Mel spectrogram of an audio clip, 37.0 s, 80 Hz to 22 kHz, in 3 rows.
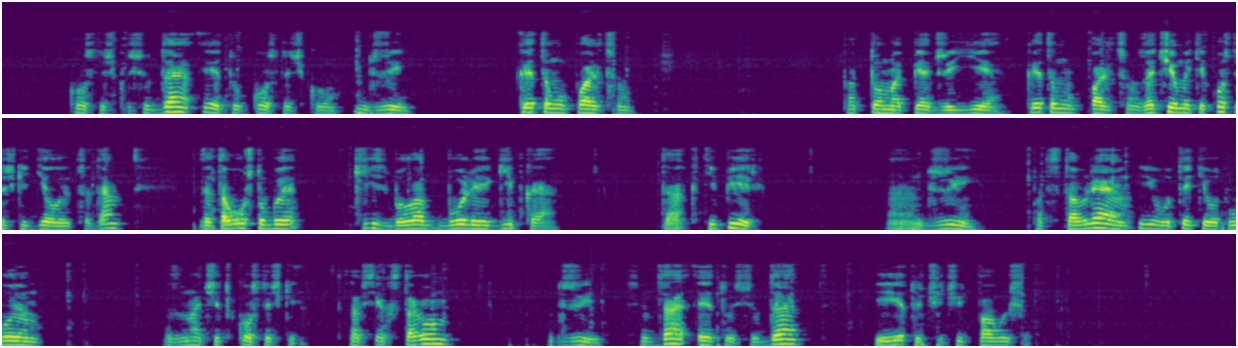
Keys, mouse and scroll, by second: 2.2 click, 3.5 g, 6.2 click, 7.3 click, 8.6 e, 10.9 click, 13.2 click, 14.2 e, 15.9 click, 16.8-19.2 middle drag, 21.4 g, 22.6 click, 24.3 g, 25.4 click, 26.3-28.5 middle drag, 29.6 g, 30.6 click, 31.3 click, 31.6 g, 33.2 click, 33.9 g, 35.6-37.0 middle drag.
